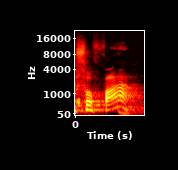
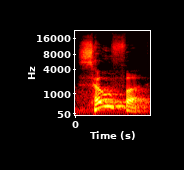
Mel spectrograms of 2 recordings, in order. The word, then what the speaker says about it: sofa: Aí podem entender tudo errado, tipo sofá, sofa. Se você falar sofá, podem entender so far.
